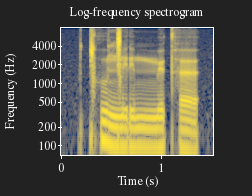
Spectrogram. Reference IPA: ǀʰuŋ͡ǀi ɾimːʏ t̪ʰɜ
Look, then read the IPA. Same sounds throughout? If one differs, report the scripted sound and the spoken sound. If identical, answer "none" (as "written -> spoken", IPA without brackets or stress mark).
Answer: none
